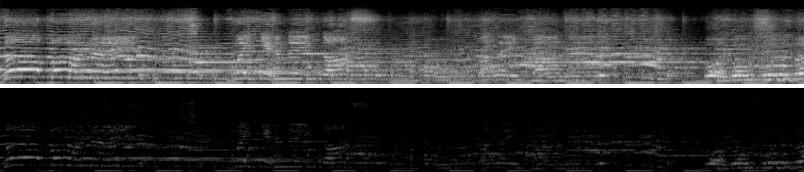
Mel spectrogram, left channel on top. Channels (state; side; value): quieter; right; 36.2 dB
